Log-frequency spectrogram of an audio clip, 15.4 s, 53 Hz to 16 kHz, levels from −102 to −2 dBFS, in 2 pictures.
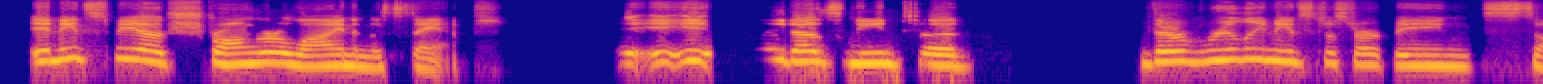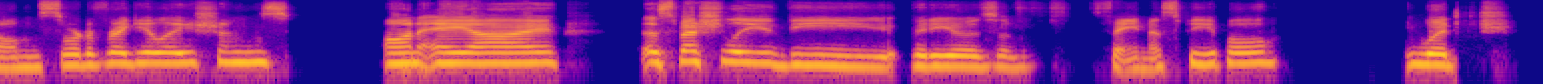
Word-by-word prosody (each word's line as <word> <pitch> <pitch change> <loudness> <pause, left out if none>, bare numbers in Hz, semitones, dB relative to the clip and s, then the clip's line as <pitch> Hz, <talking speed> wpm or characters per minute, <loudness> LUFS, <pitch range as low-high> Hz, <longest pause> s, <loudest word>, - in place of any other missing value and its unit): It 260 +1 +5
needs 295 0 +2
to - - -12
be 300 -2 +3
a 250 -4 +5
stronger 225 +1 +2
line 195 -1 +3
in 180 - -1
the 170 - -5
sand. - - -6 0.6
It 430 -1 +1
it 400 -9 +3
it - - +3 0.3
really 280 -2 0
does 250 -2 +4
need 220 -1 +4
to 195 -4 +2 0.9
there 245 +3 +4
really 275 +3 +1
needs 250 -4 +2
to 225 - -5
start 205 -3 -4
being 190 -1 -1
some 170 -2 -4
sort 200 +3 -3
of 205 - -5
regulations 225 +1 0 0.5
on 225 +1 +2
AI, 225 +1 +2 0.4
especially 235 -1 0
the 190 -3 -4
videos 185 -1 +1
of 170 -1 -10 0.4
famous 155 +5 -6
people, 225 +1 -3 0.6
which 210 -2 0
220 Hz, 140 wpm, -22 LUFS, 195-235 Hz, 0.9 s, It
